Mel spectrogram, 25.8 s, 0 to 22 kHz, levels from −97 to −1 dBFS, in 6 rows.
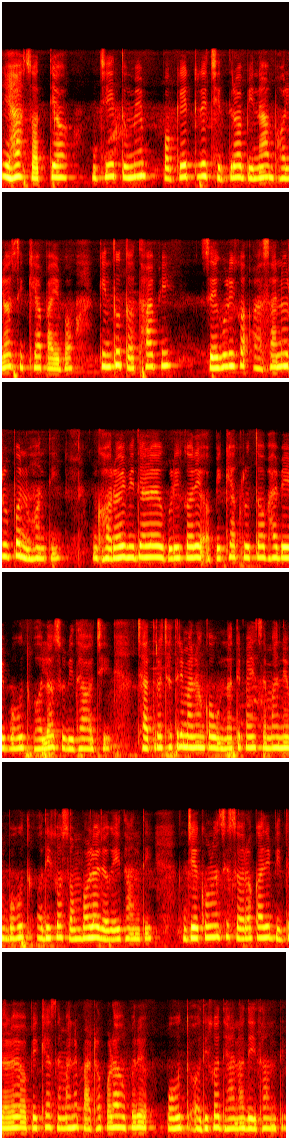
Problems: background sounds at intervals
